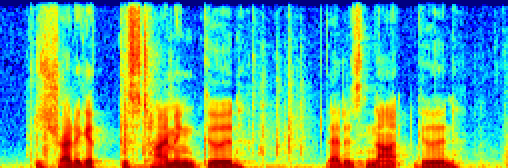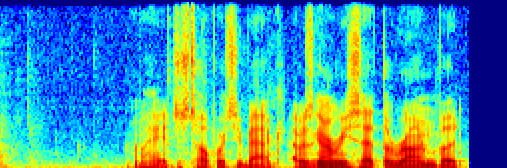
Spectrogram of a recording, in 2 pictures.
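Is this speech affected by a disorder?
No.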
